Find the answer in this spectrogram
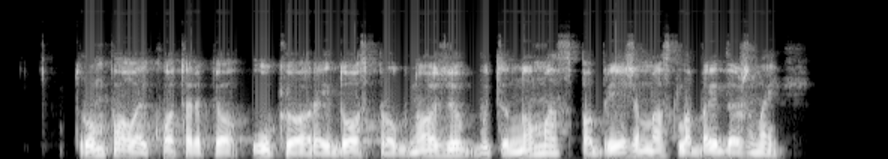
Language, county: Lithuanian, Šiauliai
